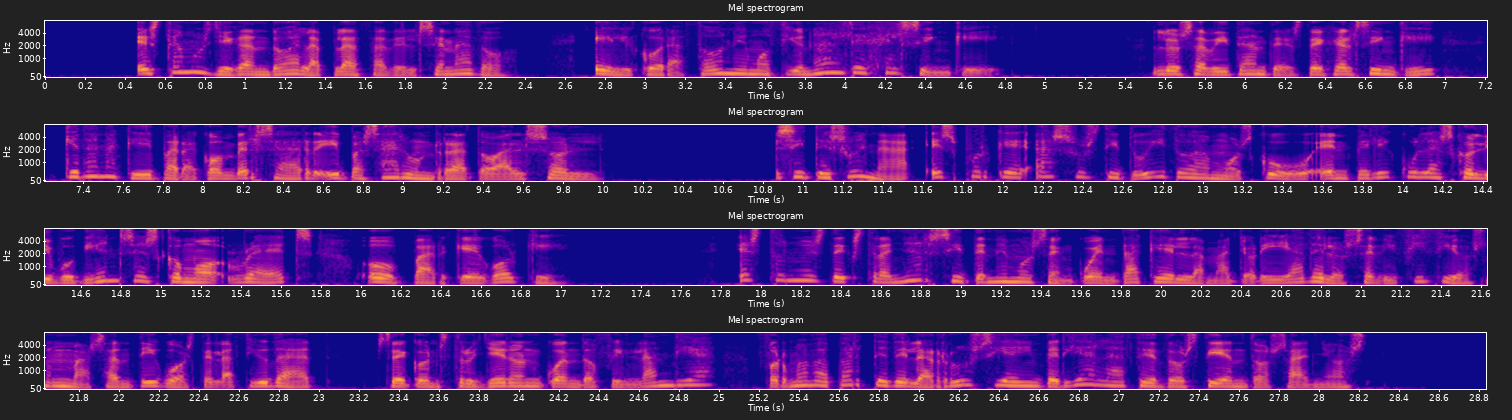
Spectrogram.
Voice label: Spanish audioguide bus; Helsinki

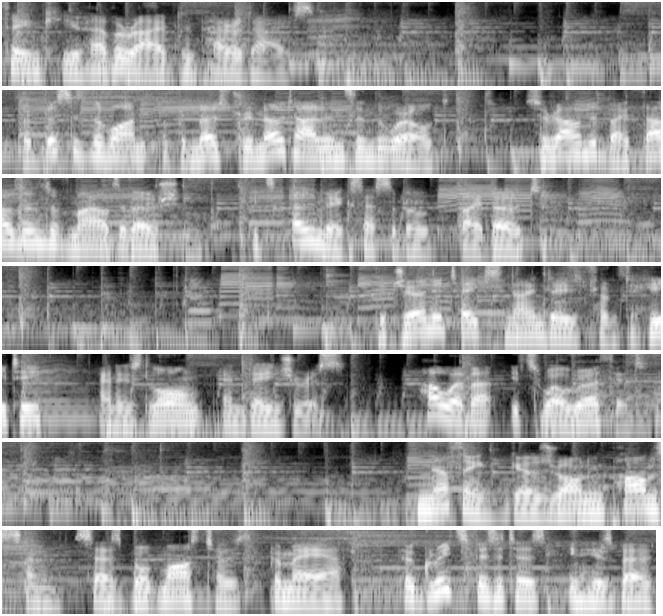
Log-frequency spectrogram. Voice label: English with music

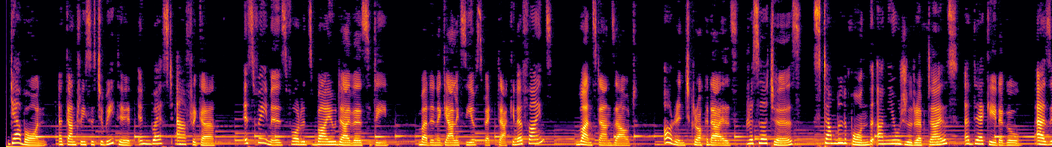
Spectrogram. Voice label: Eng narration Music

